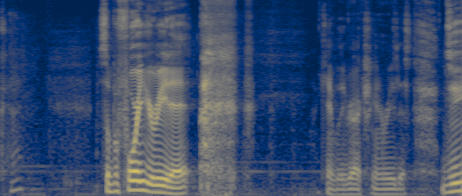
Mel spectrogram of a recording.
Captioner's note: laughs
